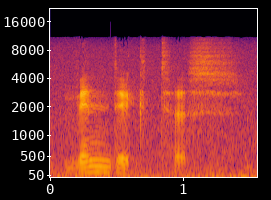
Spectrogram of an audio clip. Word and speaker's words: Vindictus: here and i'm going to show you guys vindictus this is how you say it um it's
